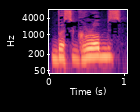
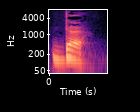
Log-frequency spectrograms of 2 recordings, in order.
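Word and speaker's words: bsgrubs: One of my favorite is the word B-S-G-R-U-B-S. I suppose if you pronounced it literally, it would be busgrubs. It means something like proven or established in a philosophical sense. It's spelled busgrubs, and it's pronounced de.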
